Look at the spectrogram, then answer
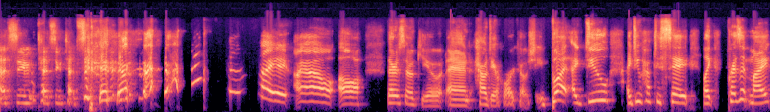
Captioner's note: laughter; stammers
